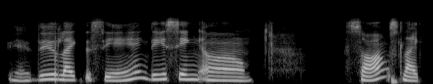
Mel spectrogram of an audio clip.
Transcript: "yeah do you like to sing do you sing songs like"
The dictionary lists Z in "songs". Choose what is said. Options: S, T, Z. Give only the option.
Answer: S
